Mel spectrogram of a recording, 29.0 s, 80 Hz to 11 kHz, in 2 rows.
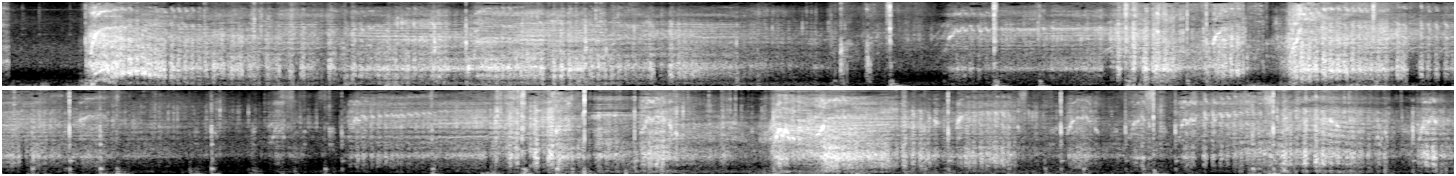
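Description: Tamiya DT-01 RC buggy's brushed Silver Can 540 motor and gearbox whining in repeated bursts, the pitch rising and falling as the car speeds up and slows.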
